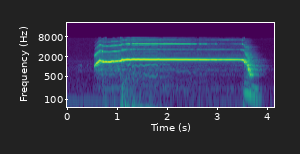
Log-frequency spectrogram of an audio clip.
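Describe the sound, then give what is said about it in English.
A double-reed game call marked with red tape, blown gently to draw a bull into answering: one long, loud, steady whistling note that slides up at the start and drops away at the end, heard alone. “You're just trying to get a bull to sound off and answer back to you. It's going to sound something like this.”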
